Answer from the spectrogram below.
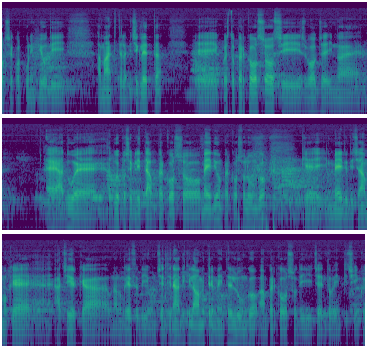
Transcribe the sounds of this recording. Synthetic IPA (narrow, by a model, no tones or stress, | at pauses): orsekwalkuːnoimpjud̪i | a̰mant̪id̪elːabit͡ʃiklet̪ːa | ekwest̪operkorsosizvɔld͡ʒein | ɛad̪uːea̰d̪ːuːeposːibilit̪aumperkorsomɛːd̪joumperkorsoluŋɡo | kʰeilmɛːd̪jod̪it͡ʃaːmokʰeɛa̰t͡ʃirkʰaṵnaluŋɡet̪sːad̪iunt͡ʃent̪inaːjod̪ikilɔːmet̪ɾiment̪ɾeluŋɡoʔa̰umperkorsod̪it͡ʃɛnt̪ovent̪it͡ʃiŋkwe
